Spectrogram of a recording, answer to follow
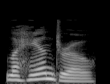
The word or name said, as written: lehandro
